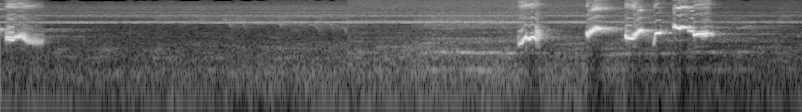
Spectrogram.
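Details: Red-whiskered bulbul in morning voice training for the 'âm kép' double-note song of a seasoned wild bird. One sharp note opens, then after two seconds of quiet comes a rapid burst of five or six bright, looping whistles.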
